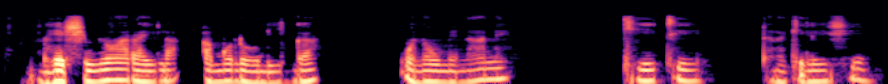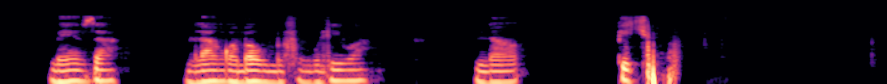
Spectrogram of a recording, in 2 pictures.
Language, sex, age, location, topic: Swahili, male, 18-24, Mombasa, government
